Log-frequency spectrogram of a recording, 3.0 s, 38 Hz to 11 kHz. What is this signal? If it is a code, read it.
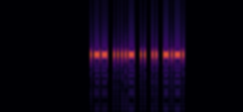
Morse code, heard as a keyed tone, about 51 wpm, 700 Hz. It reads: W4IIC
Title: K1USN SST QSO Practice - 50wpm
